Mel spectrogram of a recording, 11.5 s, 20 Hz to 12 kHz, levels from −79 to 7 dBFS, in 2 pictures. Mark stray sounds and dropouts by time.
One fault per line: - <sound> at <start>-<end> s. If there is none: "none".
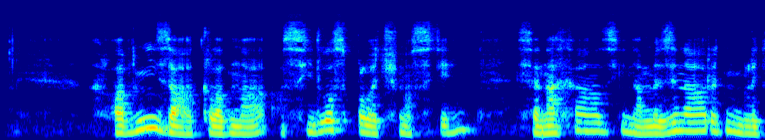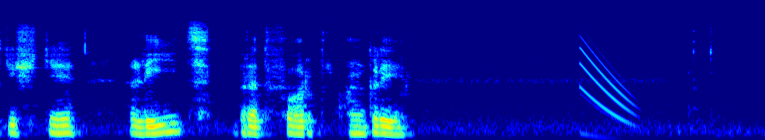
- chirp at 10.1-10.6 s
